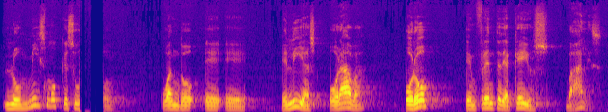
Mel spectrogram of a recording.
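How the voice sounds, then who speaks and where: A man preaching a sermon, moving between hushed, drawn-out passages and loud, fervent build-ups. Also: mid-range voice, lively intonation.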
